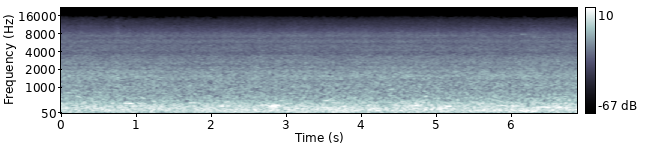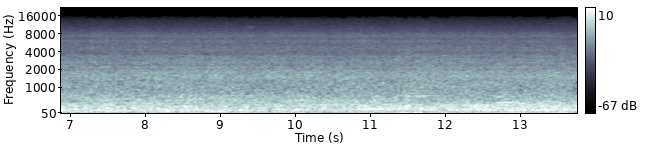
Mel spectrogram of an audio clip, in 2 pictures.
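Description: A fountain's jets of water rush and splash steadily into a pond.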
